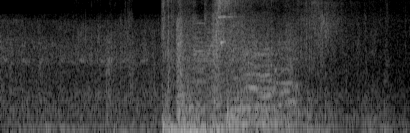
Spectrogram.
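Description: A bowstring creaks as it is drawn.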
